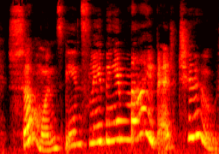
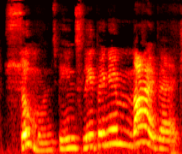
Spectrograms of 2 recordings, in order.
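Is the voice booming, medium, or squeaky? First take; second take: medium; booming. First: It is said in a medium-sized voice. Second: It is said in a big, booming voice.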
